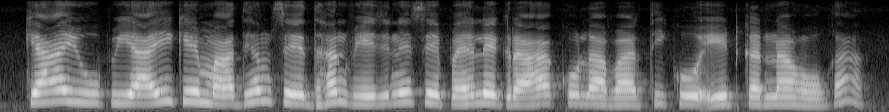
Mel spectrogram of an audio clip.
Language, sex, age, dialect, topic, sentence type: Hindi, female, 31-35, Hindustani Malvi Khadi Boli, banking, question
